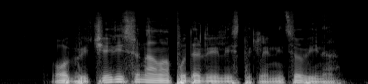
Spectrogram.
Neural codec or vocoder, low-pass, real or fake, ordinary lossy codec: none; 19.8 kHz; real; none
